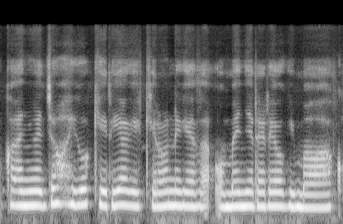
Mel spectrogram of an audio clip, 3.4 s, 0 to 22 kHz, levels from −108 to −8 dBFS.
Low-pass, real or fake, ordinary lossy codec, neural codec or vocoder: 14.4 kHz; fake; none; autoencoder, 48 kHz, 128 numbers a frame, DAC-VAE, trained on Japanese speech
